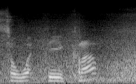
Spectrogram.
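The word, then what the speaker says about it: สวัสดีครับ: So the proper way to say it is Sawasdee krap. You kind of roll your R, krap.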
